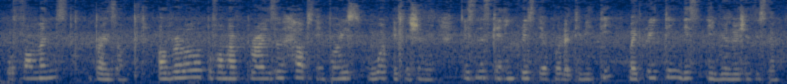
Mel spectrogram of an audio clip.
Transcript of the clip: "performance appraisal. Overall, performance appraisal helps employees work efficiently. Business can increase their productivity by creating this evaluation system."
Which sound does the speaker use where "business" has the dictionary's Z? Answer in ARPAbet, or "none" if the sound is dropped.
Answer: S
